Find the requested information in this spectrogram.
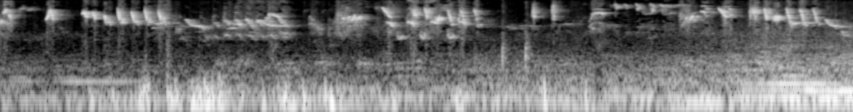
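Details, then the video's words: Continuous high branjangan song from a Horsfield's bushlark: rapid twittering, scratchy squeaks and stuttered whistles, with short pauses. A low droning noise runs throughout. "BURUNG BRANJANGAN"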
